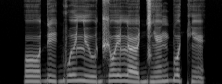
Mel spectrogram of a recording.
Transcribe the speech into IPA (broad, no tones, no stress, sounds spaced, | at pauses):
o ɗ i ɡ w ɯ lʲ u d͡ʒ o ɪ̯ l œ d͡ʑ ẽ ɡ͡b o kʲ ẽ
